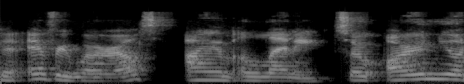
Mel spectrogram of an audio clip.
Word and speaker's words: Ellene: e l n e that's how you spell it it's pronounced alenny you can call her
